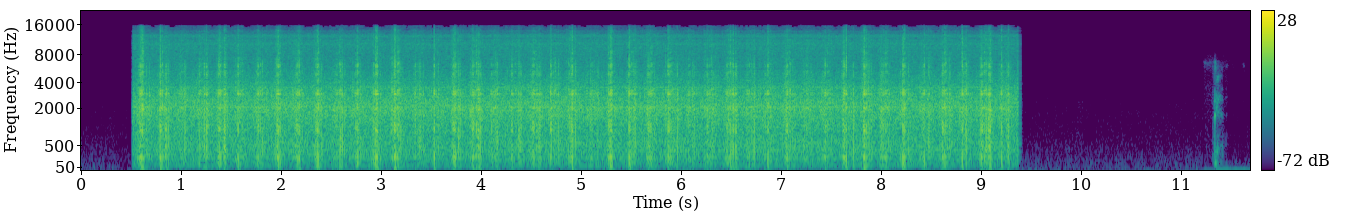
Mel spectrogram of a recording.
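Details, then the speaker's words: Gearbox planetary output stage heard via ultrasound sensor on its housing at about 25 kHz: coarse, gritty grinding with rough repeating impacts two or three per second, caused by the wrong lubricant used after reconditioning; oil found blackened. "Din păcate în urma procesului de recondiționare s a utilizat uleiul necorespunzător de aceea avem un sunet de scrâșnire de grun uit din cauza lubrifiantului greșit utilizat"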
